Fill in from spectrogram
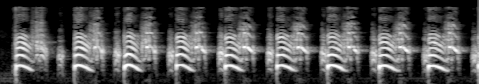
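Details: A wild local grey francolin gives loud, ringing, slightly nasal call notes that arch up then drop, repeated steadily about twice a second with no pause.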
